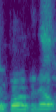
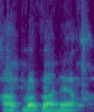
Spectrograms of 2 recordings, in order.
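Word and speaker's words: Abravanel: who and I said a barbanel oh like the wine right because that's how she she remembers it that way a barbanel is perhaps if you go to Yeshiva they'll say a barbanel is a popular song abarbanel ba ba abarbanel you've heard it um and um but the probably correct I'm following Netanyahu here probably correct is Abra vanel that's probably how he pronounced it more or less with my Canadian accent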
